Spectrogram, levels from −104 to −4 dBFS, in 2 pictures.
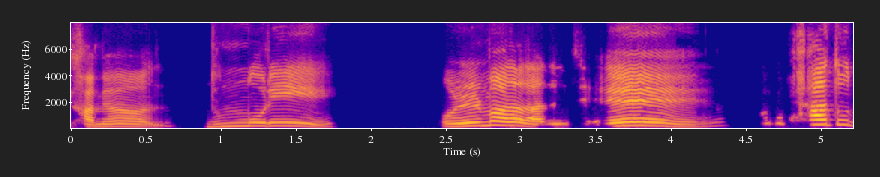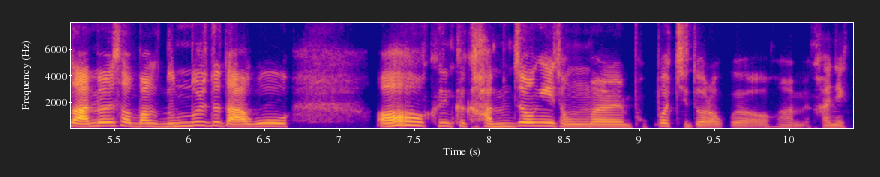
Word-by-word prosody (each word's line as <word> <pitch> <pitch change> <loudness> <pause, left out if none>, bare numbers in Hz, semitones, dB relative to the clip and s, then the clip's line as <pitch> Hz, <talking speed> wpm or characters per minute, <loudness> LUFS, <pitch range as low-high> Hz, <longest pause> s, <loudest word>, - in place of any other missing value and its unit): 가면 195 +3 -4 0.2
눈물이 230 -1 -4 0.7
얼마나 255 +6 +4
나는지 400 +9 -2 0.2
예. 235 -8 +4 0.3
그리고 425 +2 -17 0.2
화도 350 -1 +6
나면서 250 +3 +3
막 220 -2 -4
눈물도 255 +6 -8
나고 210 +3 0 0.6
아 285 -1 +3
그러니까 230 -2 -12
감정이 235 +5 -3
정말 180 -2 -8
복받치더라고요, 175 -4 -12
가면 160 0 -21
가니까. 165 -2 -14
220 Hz, 275 characters per minute, -24 LUFS, 190-255 Hz, 0.7 s, 화도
